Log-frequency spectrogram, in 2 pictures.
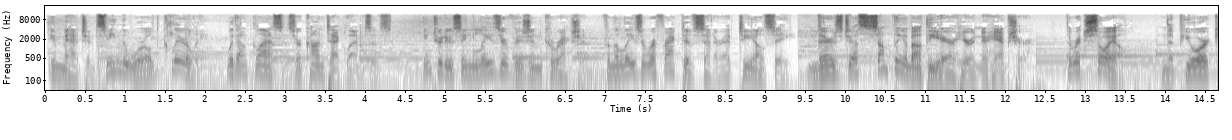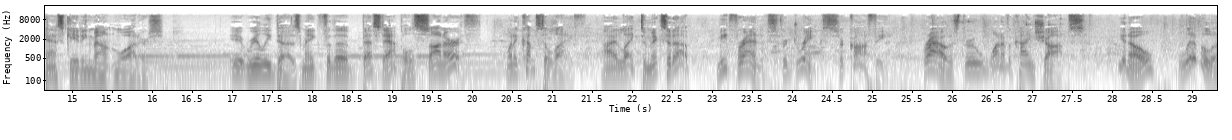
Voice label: male US retail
